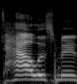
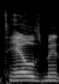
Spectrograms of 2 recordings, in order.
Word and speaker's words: talisman: oriented towards Skyblock so like talisman instead of saying tails men I don't know why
